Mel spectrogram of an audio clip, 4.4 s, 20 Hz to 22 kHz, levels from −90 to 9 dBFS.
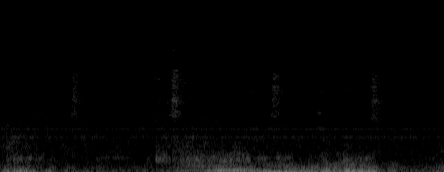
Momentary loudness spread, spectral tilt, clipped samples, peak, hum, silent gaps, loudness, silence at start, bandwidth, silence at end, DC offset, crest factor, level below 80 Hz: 8 LU; -6.5 dB/octave; under 0.1%; -42 dBFS; none; none; -63 LUFS; 0 s; 6.8 kHz; 0 s; under 0.1%; 14 dB; -60 dBFS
